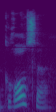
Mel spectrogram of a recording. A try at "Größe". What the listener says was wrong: Yeah, be careful with the umlaut. Yeah, you have to flatten your lips a little bit.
